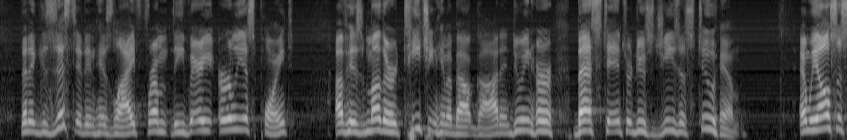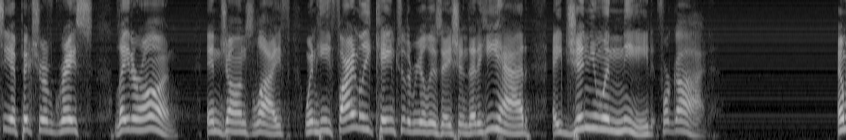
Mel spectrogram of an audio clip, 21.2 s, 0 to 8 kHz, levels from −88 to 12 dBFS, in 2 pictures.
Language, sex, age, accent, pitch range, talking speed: English, male, 40-59, American, 140-220 Hz, 155 wpm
